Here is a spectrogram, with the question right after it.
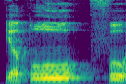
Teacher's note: മഹ്റജിൽ നിന്ന് തന്നെ ഉച്ചരിക്കണം യത്തൂഫു അതായത് മുൻപിൽ ഫാന് തൊട്ടുമുമ്പിൽ വാവ് വരുന്നു ചുണ്ടുകൾ രണ്ടും ചേർത്തുകൊണ്ടാണ് ആ ളമ്മിനെ ഉച്ചരിക്കേണ്ടത്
